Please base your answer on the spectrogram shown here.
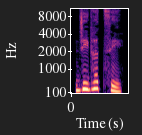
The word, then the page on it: ಜಿಘತ್ಸು: jighatsu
